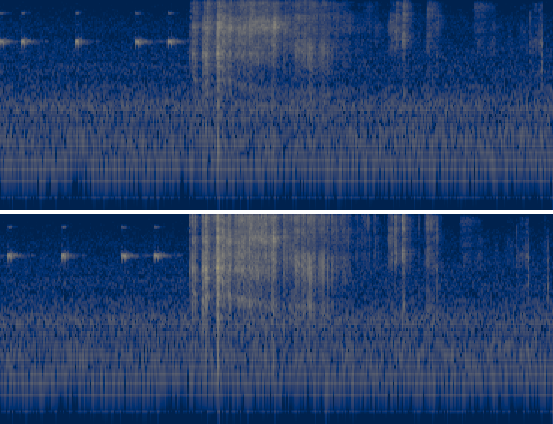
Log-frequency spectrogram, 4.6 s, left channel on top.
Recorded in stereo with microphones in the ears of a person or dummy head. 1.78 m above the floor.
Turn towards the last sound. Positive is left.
turn(degrees=-40)  # may be behind; listen again after turning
